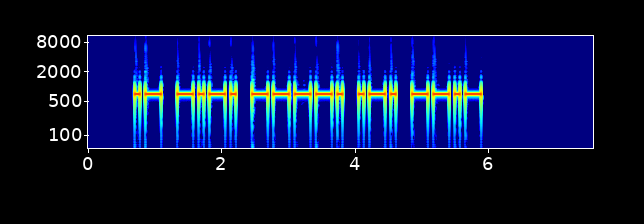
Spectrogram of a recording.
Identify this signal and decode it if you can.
Morse code, heard as a keyed tone, about 15 wpm, 700 Hz. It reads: AC9RQ
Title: USA Call Signs - 5 Characters - Repeated 2x - 15wpm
